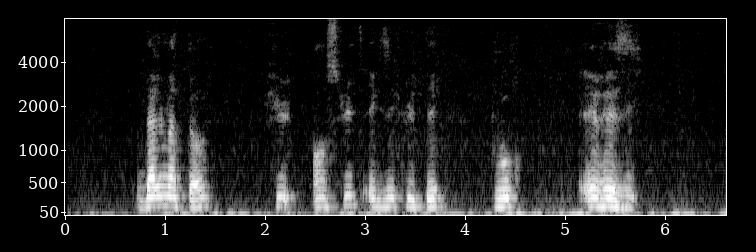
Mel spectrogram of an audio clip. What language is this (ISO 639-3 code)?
fra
